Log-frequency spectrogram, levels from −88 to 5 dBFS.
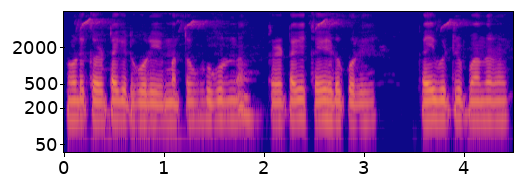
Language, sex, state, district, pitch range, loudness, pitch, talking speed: Kannada, male, Karnataka, Dharwad, 125-135 Hz, -32 LUFS, 130 Hz, 185 wpm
